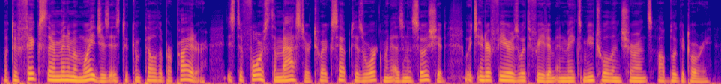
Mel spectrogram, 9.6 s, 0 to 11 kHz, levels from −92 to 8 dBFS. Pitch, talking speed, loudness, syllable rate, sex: 145 Hz, 200 wpm, -18 LUFS, 6.5 syllables/s, male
